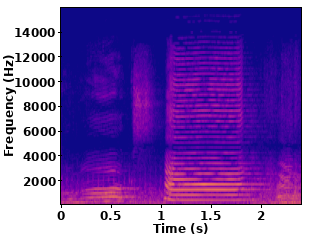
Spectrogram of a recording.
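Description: Race starting horn sounding once, a steady single-pitched blast of just under a second beginning about a second in, signalling the start of a swim wave. A brief voice call comes just before it.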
